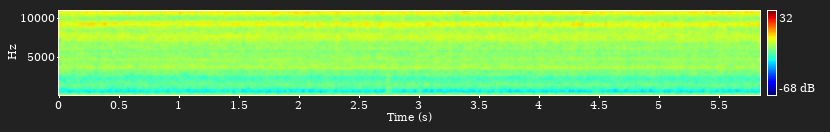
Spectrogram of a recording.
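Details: Detroit Diesel 8V92TA in a Wanderlodge RV idling at about 608–610 rpm, 13% engine load, 140–160 ft-lb, burning 1.7 gal/h: slow, heavy idle with a deep steady thrum and faint irregular knocks from worn, scored and cracked liners.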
